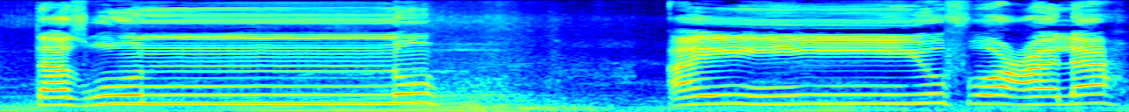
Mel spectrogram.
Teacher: ये नून मुशद्दद है और नून मुशद्दद पर हमेशा गुन्ना होता है, इसलिए इस लफ्ज़ पर हम गुन्ना करके पढ़ेंगे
